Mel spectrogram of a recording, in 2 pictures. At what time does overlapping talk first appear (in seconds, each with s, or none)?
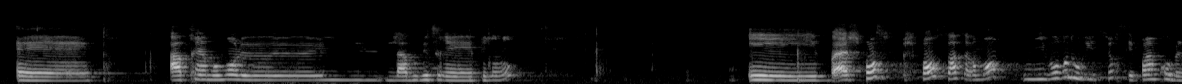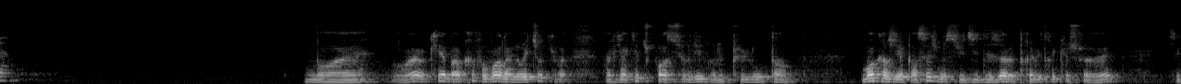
none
